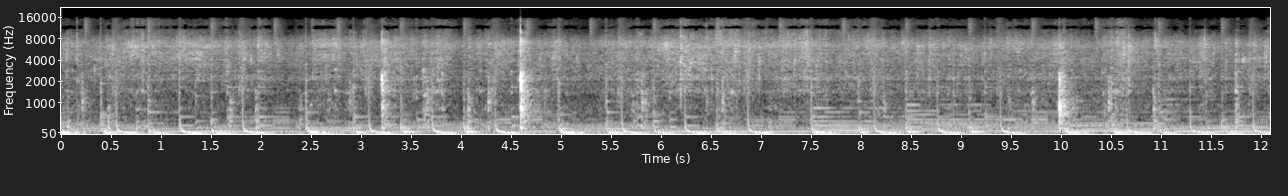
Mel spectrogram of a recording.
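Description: Chopped onions, green chillies and curry leaves sizzling in hot ghee in a steel kadai, stirred and scraped with a metal spatula, with a few sharp clicks of the spatula against the pan, the loudest about halfway through. The onions are being softened until transparent for a dal tadka.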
